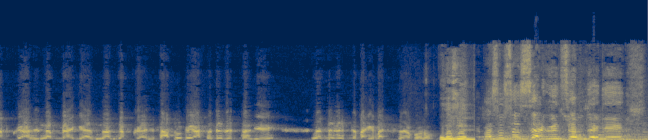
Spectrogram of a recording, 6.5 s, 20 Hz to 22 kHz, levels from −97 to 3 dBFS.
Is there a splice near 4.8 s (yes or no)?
yes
